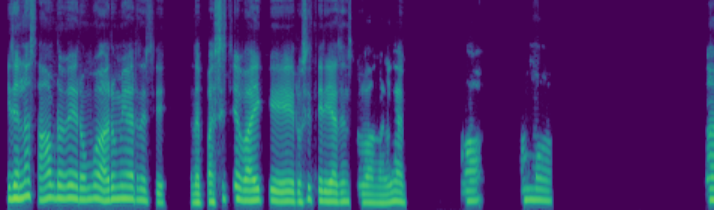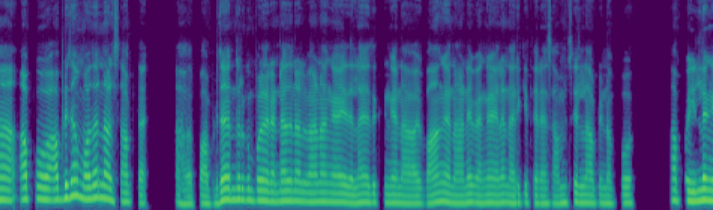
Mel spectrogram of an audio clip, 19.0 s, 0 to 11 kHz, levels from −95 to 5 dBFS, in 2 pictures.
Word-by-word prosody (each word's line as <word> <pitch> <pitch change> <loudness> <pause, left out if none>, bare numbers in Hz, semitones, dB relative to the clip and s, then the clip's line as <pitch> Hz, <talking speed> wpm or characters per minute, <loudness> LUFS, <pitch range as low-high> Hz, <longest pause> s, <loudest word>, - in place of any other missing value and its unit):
இதெல்லாம் 200 +4 +4
சாப்டவே 195 +2 +2
ரொம்ப 180 +2 0 0.2
அருமையா 185 +2 +2
இருந்துச்சு. 155 -5 -4 0.4
அந்த 135 - +1
பசிச்ச 160 +6 -3 0.2
வாய்க்கு 165 0 +2 0.3
ருசி 145 +6 -2
தெரியாதுன்னு 145 -1 +1
சொல்லுவாங்கல்ல. 130 +1 -2 1.0
ஆ - - +1 0.7
ஆமா. 175 0 -1 2.2
ஆ. 175 - +2 0.4
அப்போ 185 +1 -1 0.2
அப்டிதான் 205 +6 +4
மொத 185 +3 +5
நாள் 170 -5 +2
சாப்ட்டேன். 140 -4 -4 0.4
அது 110 -2 -3
அப்ப 110 - -12
அப்படிதான் 120 +10 +3
இருந்திருக்கும் 170 -2 +1
போல, 165 - +4
2 155 +2 +2
நாள் 150 -1 +1
வேணாங்க. 145 0 0
இதெல்லாம் 130 +1 0
எதுக்குங்க? 130 -1 -4
நான், 115 0 -2
வாங்க 140 +4 +1
நானே 120 +2 -1
வெங்காயம் 125 +1 -1
எல்லாம் 130 0 -2
நறுக்கித் 125 +1 -5
தரேன், 115 -1 -3
சமைச்சிடலாம் 125 +2 -2
அப்டின்னப்போ, 120 0 -5 0.6
அப்போ 165 0 -4
இல்லைங்க. 165 +1 +5
145 Hz, 125 wpm, -23 LUFS, 125-175 Hz, 2.2 s, மொத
